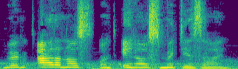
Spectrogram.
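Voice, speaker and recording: A woman playing a very high young village bride. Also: expressive, normal speed, a bit bright, faint music behind. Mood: overjoyed. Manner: earnest, heartfelt. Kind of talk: fan-mod game voice acting.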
